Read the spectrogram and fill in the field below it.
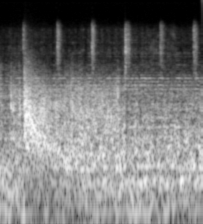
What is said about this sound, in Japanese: うろたえるな。これが地球の雷というものだ。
